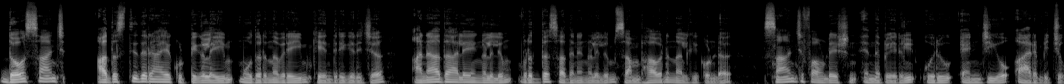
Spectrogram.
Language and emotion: Malayalam, neutral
